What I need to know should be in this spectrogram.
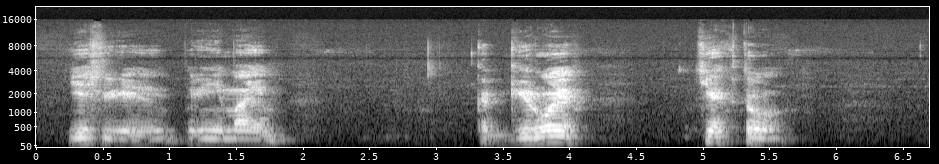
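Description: An elderly man speaks close by, in a calm, deliberate voice with pauses.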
